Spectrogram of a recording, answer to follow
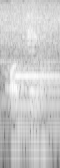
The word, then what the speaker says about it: pada: Berikutnya podo, harusnya tulisannya pada pakai tiga, bacanya podo.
